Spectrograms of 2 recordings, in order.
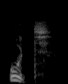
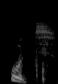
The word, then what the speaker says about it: août: Y este agosto, hay una A al principio de agosto que está de adorno, no se pronuncia.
